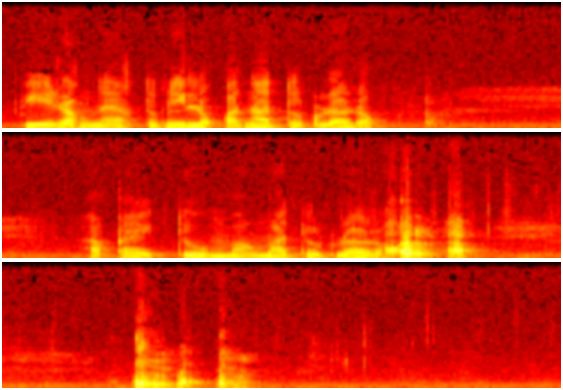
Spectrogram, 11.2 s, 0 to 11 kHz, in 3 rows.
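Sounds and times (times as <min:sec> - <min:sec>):
faint steady hum: 0:00.0 - 0:11.1
speech: 0:00.2 - 0:02.6, 0:04.3 - 0:06.9
person coughing: 0:08.3 - 0:09.2.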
